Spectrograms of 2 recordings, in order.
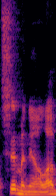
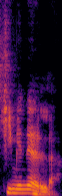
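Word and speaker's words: Ciminella: was christened christina claire chimanella or maybe back there they call it simonella but if you want to give it the italian pronunciation it's chiminella right christine claire so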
